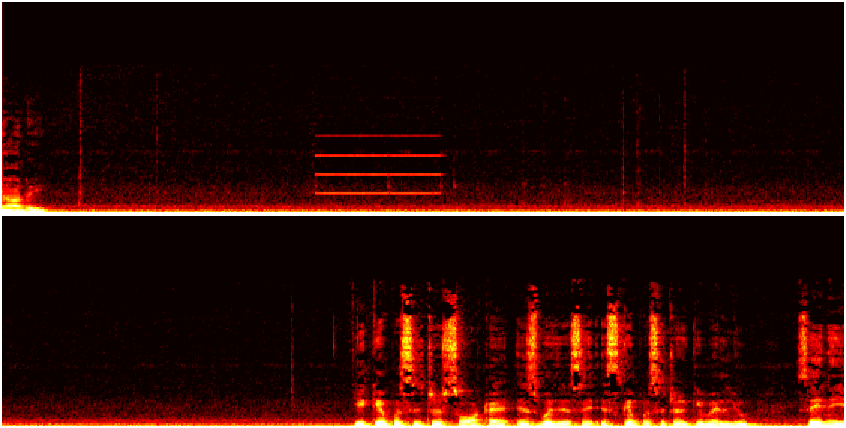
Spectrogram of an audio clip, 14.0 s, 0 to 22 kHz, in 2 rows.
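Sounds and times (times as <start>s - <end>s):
steady low hum: 0.0s - 14.0s
electronic beep: 2.6s - 3.7s.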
